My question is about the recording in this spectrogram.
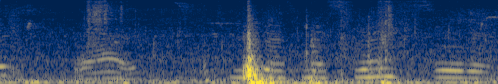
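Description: A car door shut with a single thud a little over a second in, with short snatches of voices around it.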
